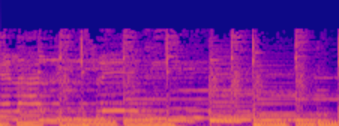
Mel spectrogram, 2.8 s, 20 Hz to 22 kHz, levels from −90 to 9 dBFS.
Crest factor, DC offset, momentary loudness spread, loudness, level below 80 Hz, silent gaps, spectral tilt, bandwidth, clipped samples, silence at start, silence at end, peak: 14 dB; under 0.1%; 2 LU; -25 LUFS; -28 dBFS; none; -5.5 dB/octave; 8.8 kHz; under 0.1%; 0 s; 0 s; -10 dBFS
